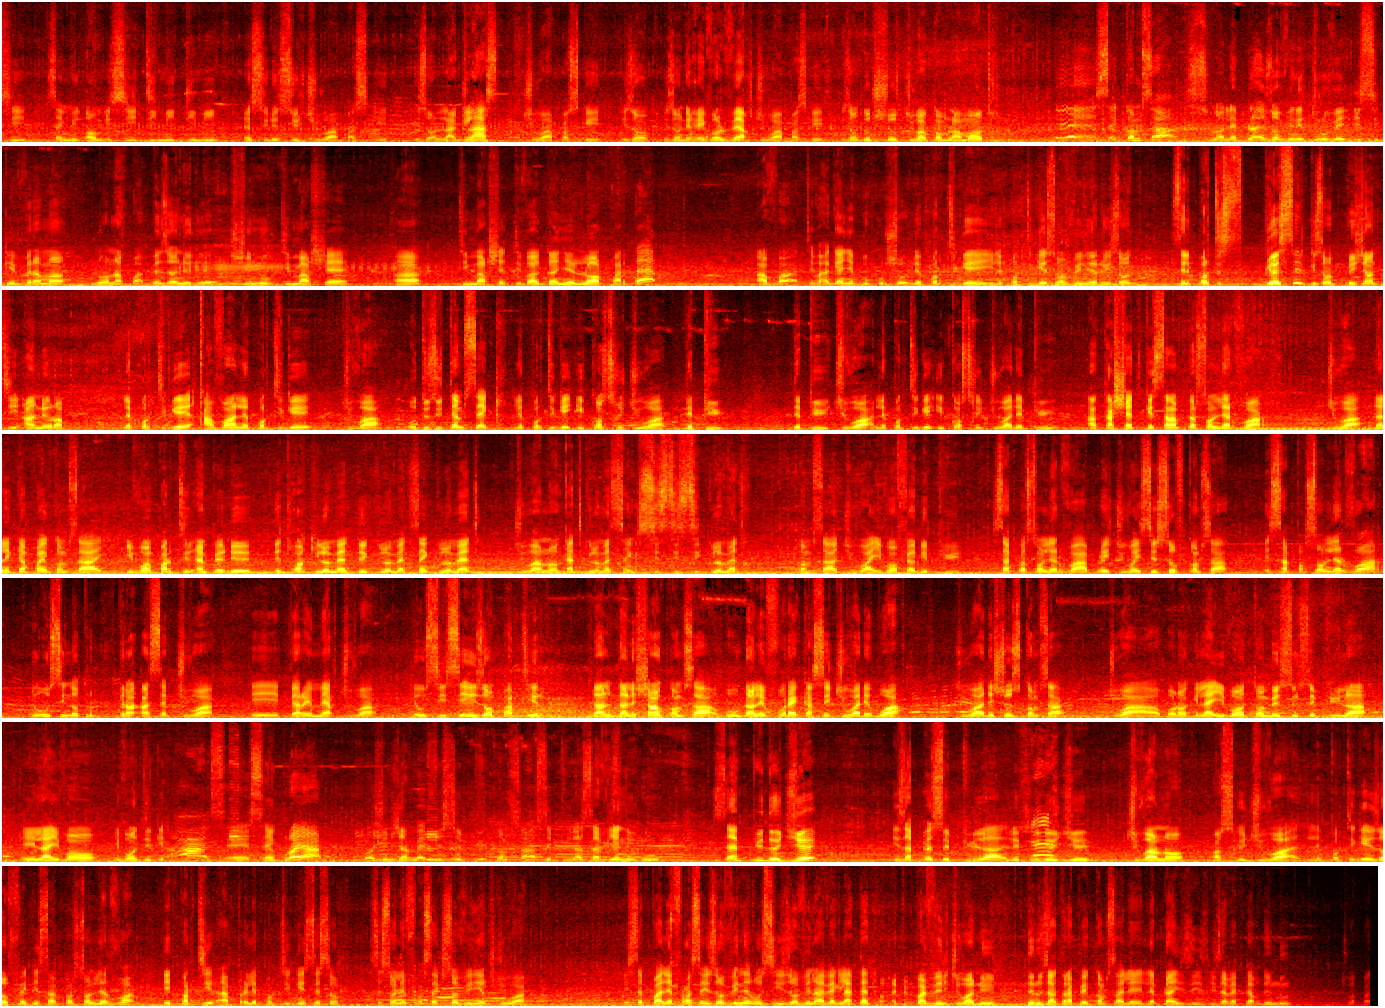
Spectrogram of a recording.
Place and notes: Bamako, Mali - Bamako - "Tu vois..."
Bamako - Mali
Devant la cathédrale du Sacré Cœur - rencontre inattendue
